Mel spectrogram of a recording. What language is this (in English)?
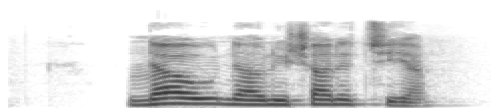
Central Kurdish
